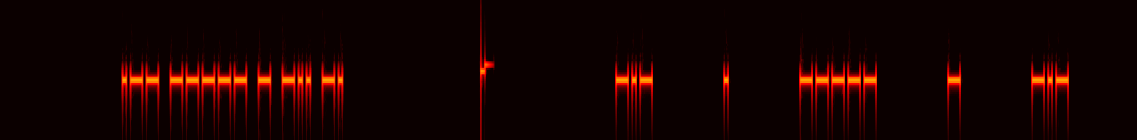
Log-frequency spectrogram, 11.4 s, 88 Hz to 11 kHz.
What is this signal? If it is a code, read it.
Morse code, heard as a keyed tone, about 31 wpm, spaced as for 16 wpm, 700 Hz. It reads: W0TDN KE0TK
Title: USA Call Signs - 5 Characters - 6x Character Spacing - 30wpm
